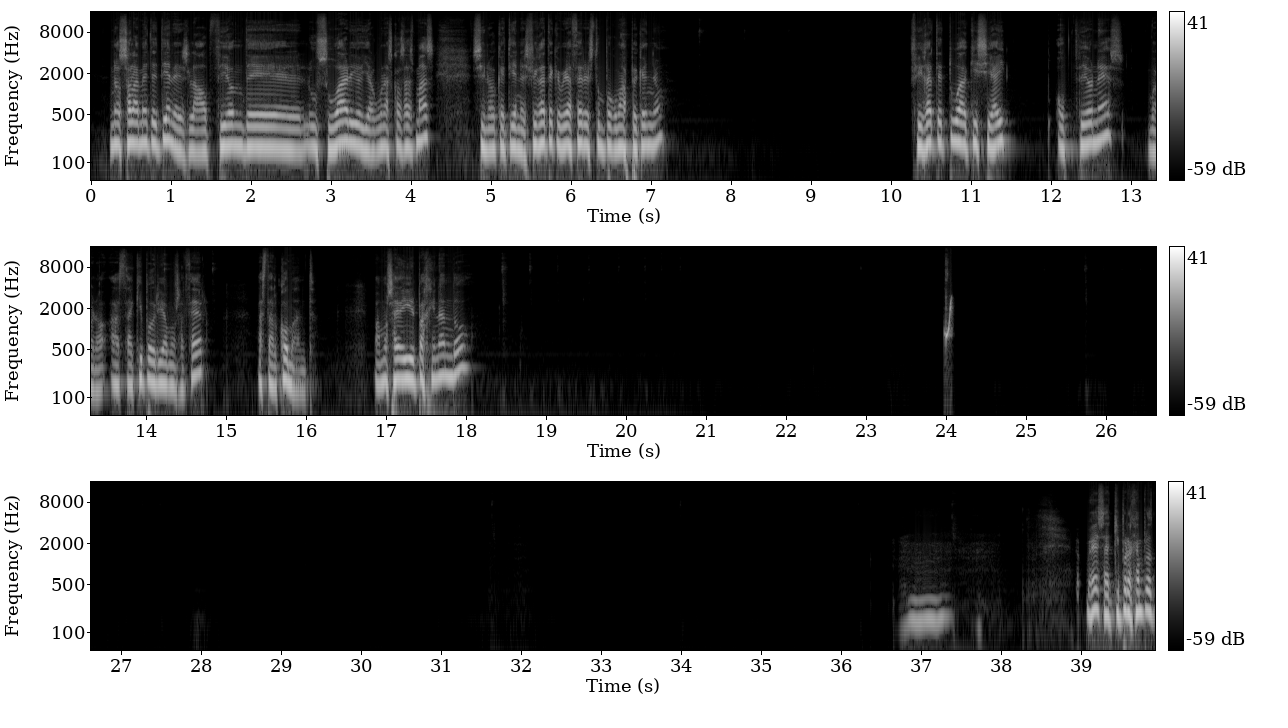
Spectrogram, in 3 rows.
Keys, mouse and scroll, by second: 7.5 ctrl+shift+-, 8.1 ctrl+_, 8.7 ctrl+_, 9.4 ctrl+_, 13.7 ctrl+*, 17.6-20.6 typing, 22.8-27.4 typing, 31.5 d, 33.9 d, 36.1 d, 37.3 d.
